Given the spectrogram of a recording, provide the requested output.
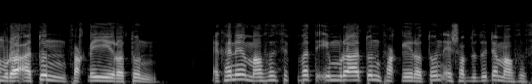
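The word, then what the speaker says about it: امرأة: ফাকিরাতুন, এখানে মাওসুফ সিফাত ইমরাআতুন ফাকিরাতুন, এই শব্দ দুইটা মাওসুফ সিফাত, কিন্তু ওই যে মিলিয়ে পড়ার কারণে ইমরাআতুন শব্দের আগের এই কোনো শব্দ থাকলে আলিফটা উচ্চারণে আসবে না, এজন্য এখানে উচ্চারণটা এরকম হবে, রায়হানাতুম রাআতুন ফাকিরাতুন।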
